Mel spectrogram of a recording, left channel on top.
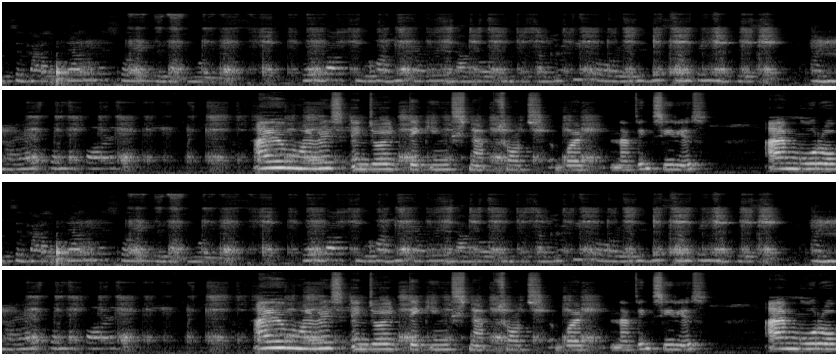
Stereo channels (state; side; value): identical; both; correlation 1.00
